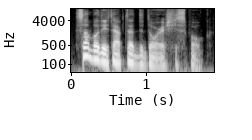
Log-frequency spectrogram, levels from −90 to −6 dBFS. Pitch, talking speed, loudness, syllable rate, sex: 110 Hz, 250 wpm, -16 LUFS, 7.2 syllables/s, male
